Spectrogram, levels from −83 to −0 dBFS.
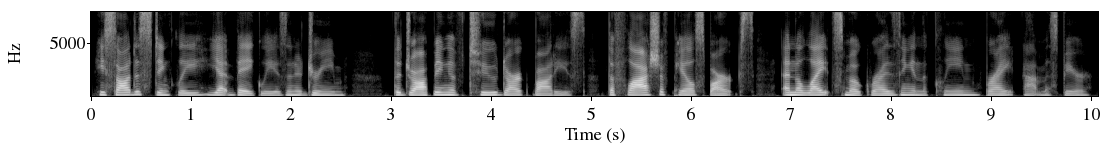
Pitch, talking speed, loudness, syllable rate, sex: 185 Hz, 180 wpm, -21 LUFS, 4.6 syllables/s, female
